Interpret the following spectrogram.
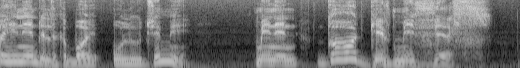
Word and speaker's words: Olujimi: And then there's Olujimi. O-L-U-J-I-M-I.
